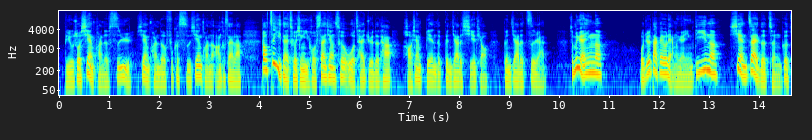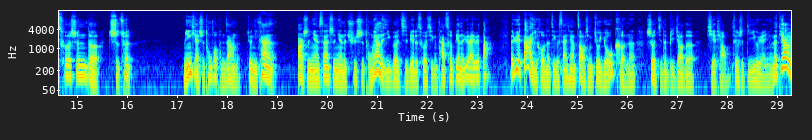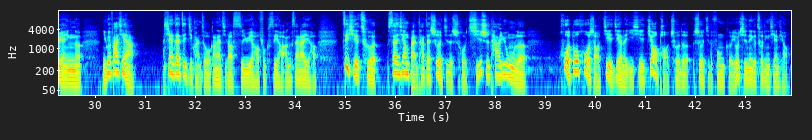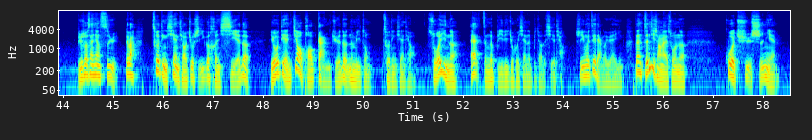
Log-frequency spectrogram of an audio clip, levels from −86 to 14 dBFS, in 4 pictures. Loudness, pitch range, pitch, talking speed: -24 LUFS, 90-135 Hz, 105 Hz, 310 characters per minute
